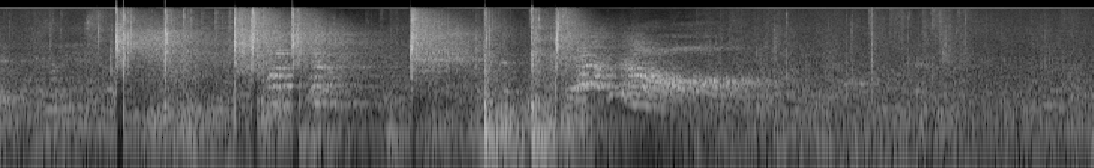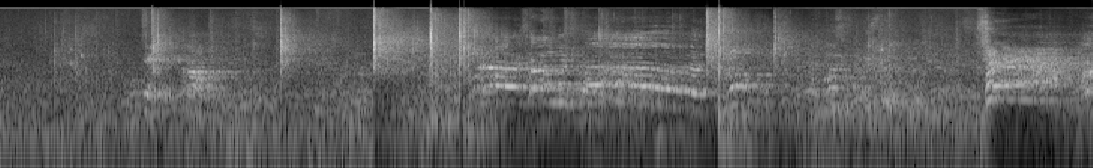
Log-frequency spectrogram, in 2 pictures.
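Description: Bare feet stamp and slide on a wooden floor.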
